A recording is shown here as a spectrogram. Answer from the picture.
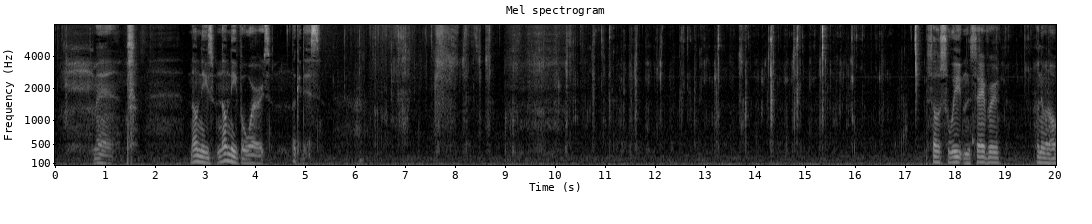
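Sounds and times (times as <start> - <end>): chewing with soft crunches: 4.3 - 20.0
biting into a sandwich: 5.5 - 17.4.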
